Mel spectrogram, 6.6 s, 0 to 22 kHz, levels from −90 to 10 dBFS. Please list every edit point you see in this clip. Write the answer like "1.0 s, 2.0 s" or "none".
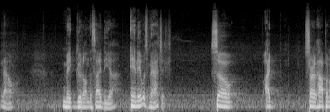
2.4 s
